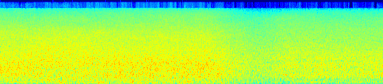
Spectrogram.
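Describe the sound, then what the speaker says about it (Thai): Heard from the top of a waterfall in a summer New York forest, the water gives a loud, unbroken rushing roar that dips slightly for a moment, then carries on with no voices. "ตอนนี้เราจะอยู่ข้างบนของน้ำตกเนาะ"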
